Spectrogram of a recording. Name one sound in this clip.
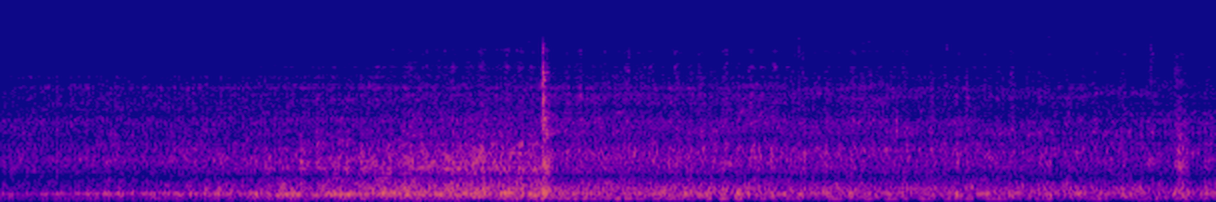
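A diesel tractor engine runs under load while pulling.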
